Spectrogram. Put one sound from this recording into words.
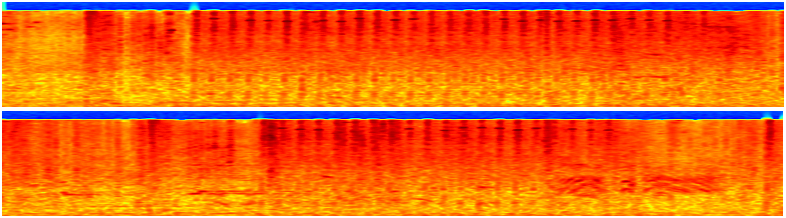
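A jeep engine rumbles steadily as the vehicle drives over rough ground.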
